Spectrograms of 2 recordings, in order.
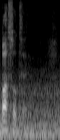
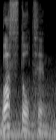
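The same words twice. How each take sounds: First: The T sound is left silent. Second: The T sound is pronounced. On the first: "you don't say the T. The T silent" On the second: "it's written Bustleton"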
